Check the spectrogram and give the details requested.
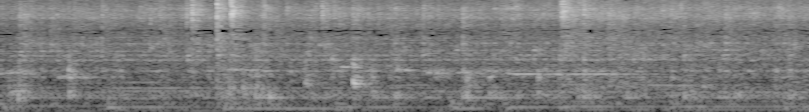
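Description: Fish frying in hot oil in a covered wok: a steady sizzle with scattered small pops of spattering oil.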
